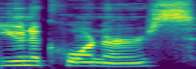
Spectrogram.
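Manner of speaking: put-on American accent. Playing a noble knight seeking a missing princess: american accent. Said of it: "do this in an American accent?".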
